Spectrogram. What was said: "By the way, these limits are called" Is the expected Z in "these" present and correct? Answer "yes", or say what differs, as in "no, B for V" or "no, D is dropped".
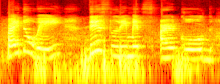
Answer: no, S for Z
